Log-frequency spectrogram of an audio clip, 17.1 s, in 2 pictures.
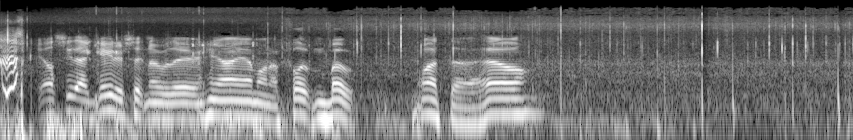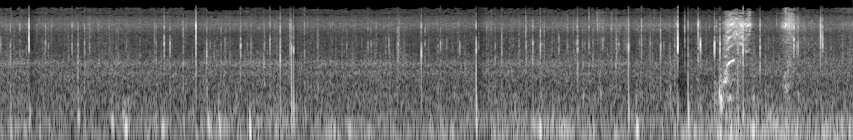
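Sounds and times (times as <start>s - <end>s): rain hissing on water: 0.0s - 17.0s
raindrops ticking near microphone: 0.0s - 17.0s.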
